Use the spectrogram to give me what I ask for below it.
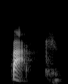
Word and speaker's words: Pâques: Então, a pronúncia, vocês podem repetir aí na casa de vocês, é simples, ó, não pronuncio o S que tá aí, eu digo Pâques, né, Monsieur Lapin?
